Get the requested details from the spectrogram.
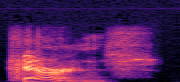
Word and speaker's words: Cairns: And I said, I've been to a little place up on the coast, the Great Barrier Reef area, to go snorkeling in Cairns. And he goes, Cairns, and it's spelled C-A-I-R-N-S. – Okay. – And as Canadians, we'd pronounce that as Cairns.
